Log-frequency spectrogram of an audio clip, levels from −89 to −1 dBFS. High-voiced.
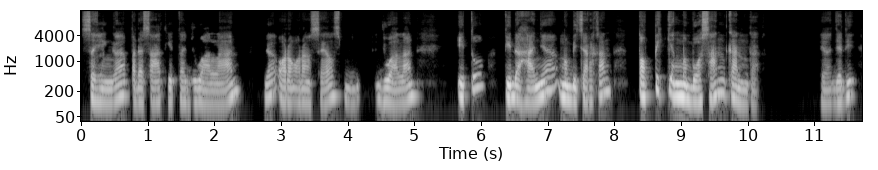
No: low, 125 Hz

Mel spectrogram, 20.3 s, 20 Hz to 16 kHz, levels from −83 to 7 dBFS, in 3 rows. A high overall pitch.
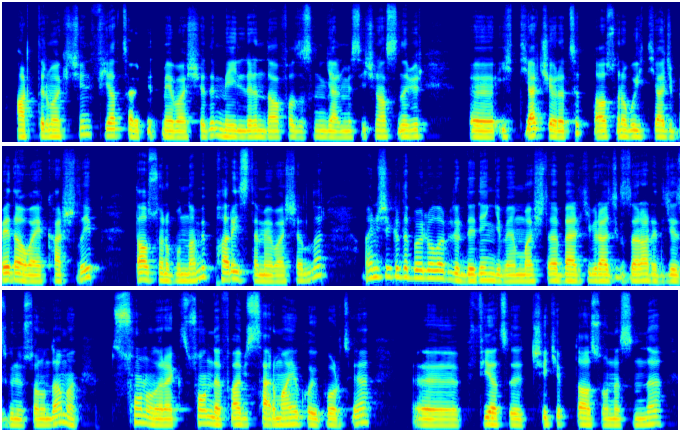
No: low, 120 Hz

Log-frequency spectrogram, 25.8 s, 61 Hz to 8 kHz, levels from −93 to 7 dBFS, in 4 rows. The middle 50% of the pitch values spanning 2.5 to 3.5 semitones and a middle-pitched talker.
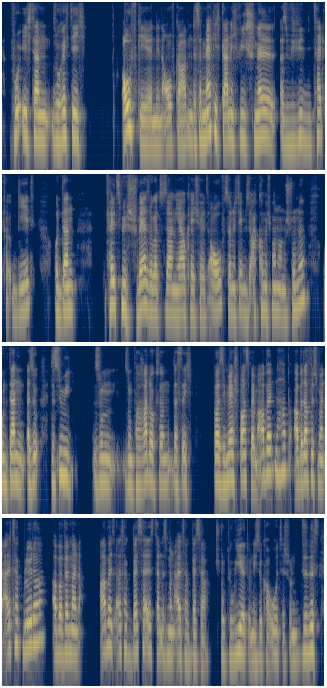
Yes: average, 2.8 semitones; medium, 150 Hz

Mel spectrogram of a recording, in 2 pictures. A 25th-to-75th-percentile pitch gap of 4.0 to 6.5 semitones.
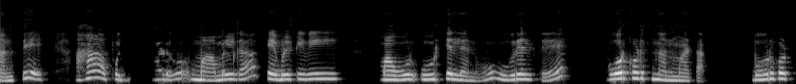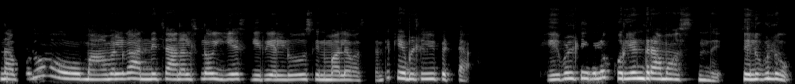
No: average, 2.8 semitones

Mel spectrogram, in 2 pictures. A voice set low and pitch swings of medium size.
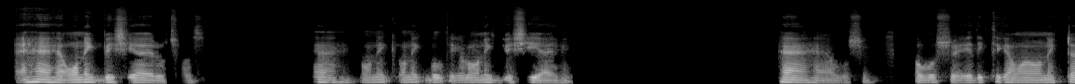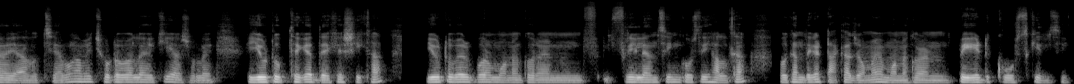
No: low, 105 Hz; narrow, 1.8 semitones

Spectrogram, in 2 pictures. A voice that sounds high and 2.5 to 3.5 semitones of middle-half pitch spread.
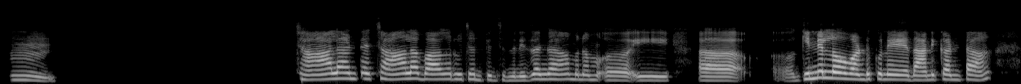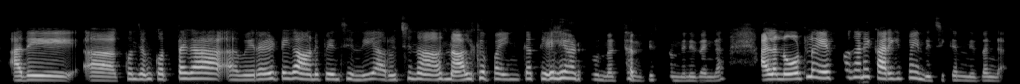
No: high, 235 Hz; average, 4.4 semitones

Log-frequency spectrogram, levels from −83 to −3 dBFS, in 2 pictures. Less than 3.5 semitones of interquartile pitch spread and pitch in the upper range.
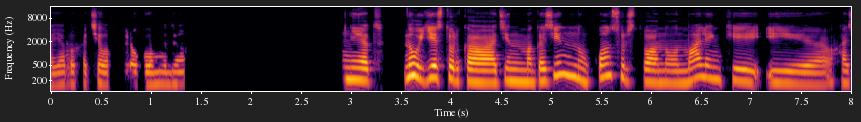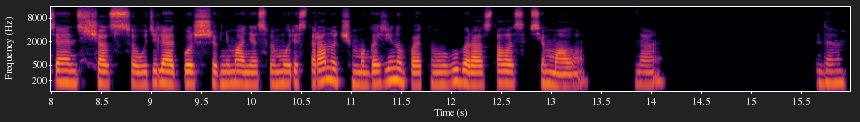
No: average, 2.8 semitones; medium, 180 Hz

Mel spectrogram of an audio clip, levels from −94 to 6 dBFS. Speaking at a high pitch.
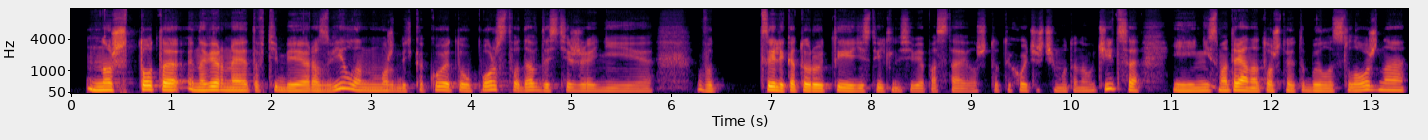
No: low, 130 Hz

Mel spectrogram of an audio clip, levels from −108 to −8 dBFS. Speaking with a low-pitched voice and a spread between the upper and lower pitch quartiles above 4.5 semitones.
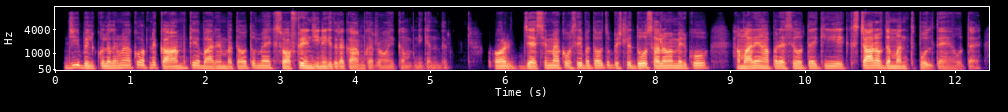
No: low, 125 Hz; narrow, 2.6 semitones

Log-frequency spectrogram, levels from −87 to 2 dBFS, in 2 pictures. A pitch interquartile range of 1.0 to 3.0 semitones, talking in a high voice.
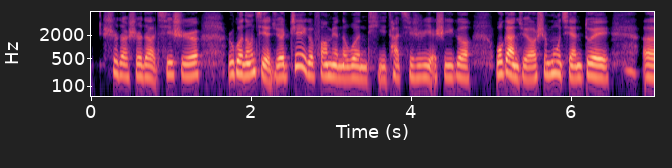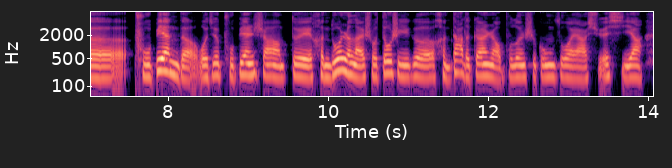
No: narrow, 2.6 semitones; medium, 175 Hz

